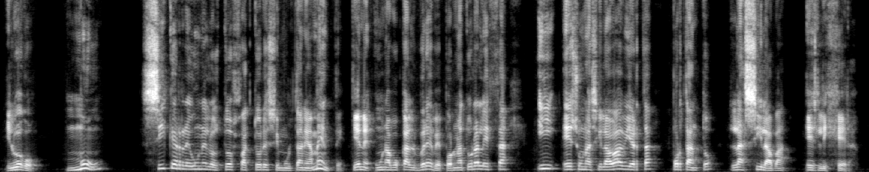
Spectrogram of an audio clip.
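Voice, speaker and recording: A man teaching a lesson over slides, patient and explanatory, often checking with "¿vale?" and repeating key points. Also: a little high.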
